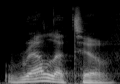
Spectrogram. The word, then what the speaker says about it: relative: dụ cái chữ này các bạn nhấn âm ở chỗ nào relative hay là relative hay là relative hay là bốn cách phát âm Hên xui thật ra đúng nhấn âm là nhấn âm m relative relative tại sao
